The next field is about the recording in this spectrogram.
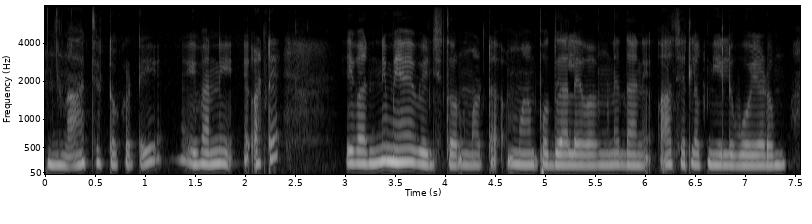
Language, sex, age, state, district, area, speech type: Telugu, female, 45-60, Telangana, Yadadri Bhuvanagiri, rural, spontaneous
